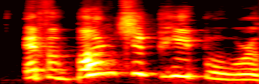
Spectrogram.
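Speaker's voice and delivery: usual speaking voice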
